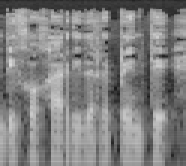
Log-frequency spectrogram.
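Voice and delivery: usual speaking voice

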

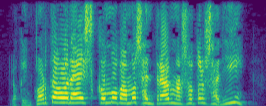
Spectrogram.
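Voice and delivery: high, loud insistence; bellowing. A narrator's reading. Harry urges his friends on, bellowing. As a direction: push the point home loudly. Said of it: "bramó él".

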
